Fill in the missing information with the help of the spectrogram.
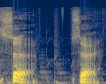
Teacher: our tongue is flat and relaxed in British English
